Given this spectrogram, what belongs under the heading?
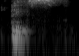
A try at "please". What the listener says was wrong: So remember that the S in that word is a Z sound, right? Not police, because it sounds like police. Policia. Please, zebra. Please, zebra. Please.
